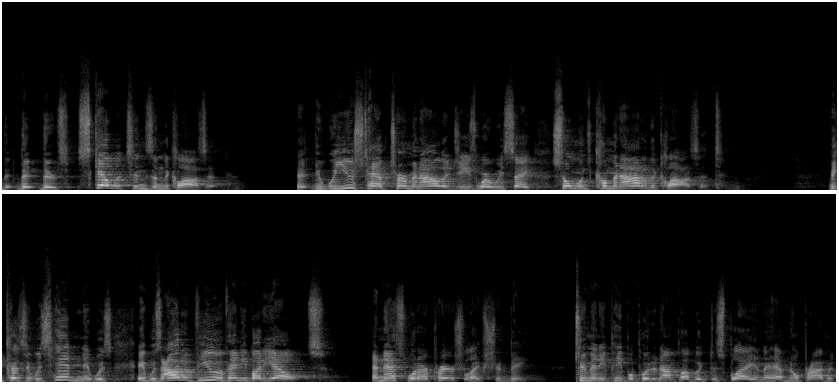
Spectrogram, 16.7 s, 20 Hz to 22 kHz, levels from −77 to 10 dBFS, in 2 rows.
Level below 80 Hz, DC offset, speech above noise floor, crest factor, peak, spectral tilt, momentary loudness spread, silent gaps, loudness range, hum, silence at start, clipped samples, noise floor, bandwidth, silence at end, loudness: -84 dBFS; under 0.1%; 51 dB; 22 dB; -6 dBFS; -2.5 dB/octave; 13 LU; none; 4 LU; none; 0 s; under 0.1%; -78 dBFS; 14.5 kHz; 0 s; -27 LUFS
